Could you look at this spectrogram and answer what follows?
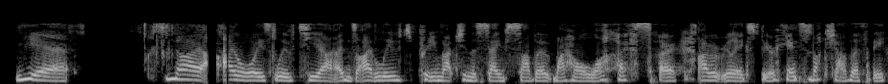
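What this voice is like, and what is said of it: Australian accent. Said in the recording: “not picking up the accent, you are from Australia ... From Melbourne.”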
